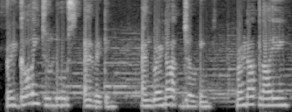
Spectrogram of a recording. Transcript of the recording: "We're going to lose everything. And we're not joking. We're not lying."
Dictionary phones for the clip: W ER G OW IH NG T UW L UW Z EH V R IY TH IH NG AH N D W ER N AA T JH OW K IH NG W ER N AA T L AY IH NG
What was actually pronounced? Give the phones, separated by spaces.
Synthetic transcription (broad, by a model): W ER G OW IH NG T UW L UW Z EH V R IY T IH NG AH N D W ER N AA T JH OW K IH NG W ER N AA T L AY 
